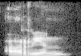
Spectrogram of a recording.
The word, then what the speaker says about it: Aryan: Like, for example, if we had a term called as Aryan, that's how you properly pronounce it, or Arya.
